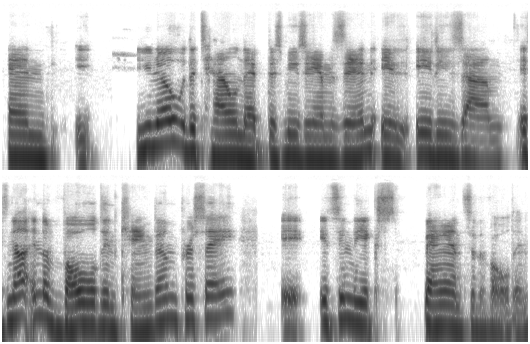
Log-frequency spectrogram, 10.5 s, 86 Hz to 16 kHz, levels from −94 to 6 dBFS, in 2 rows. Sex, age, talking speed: male, 10-29, 165 wpm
